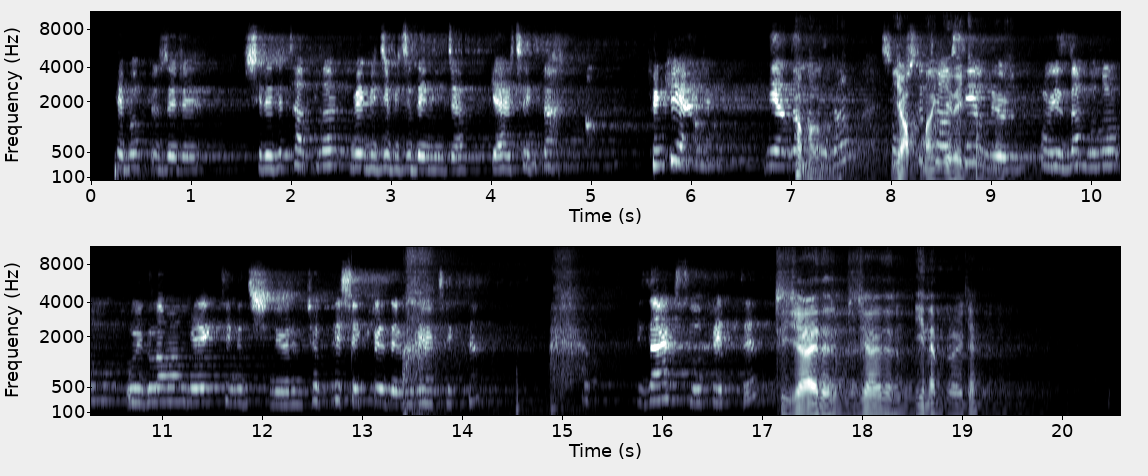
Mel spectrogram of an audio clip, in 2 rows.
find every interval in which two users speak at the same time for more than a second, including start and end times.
8.0-9.2

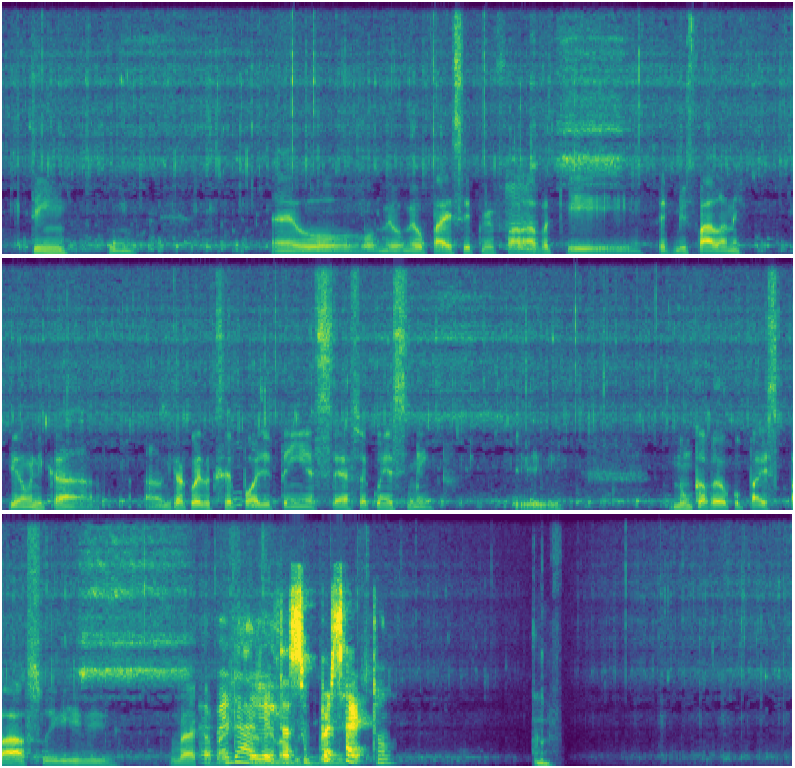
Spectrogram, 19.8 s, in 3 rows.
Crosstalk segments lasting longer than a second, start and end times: 14.9-16.1

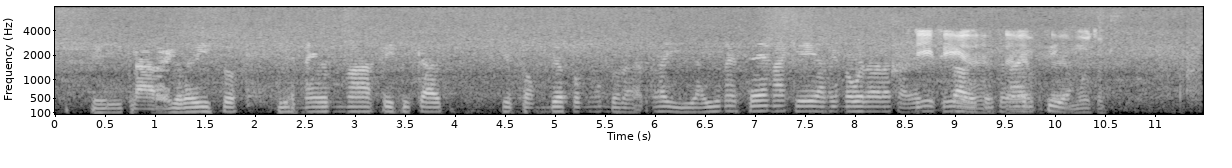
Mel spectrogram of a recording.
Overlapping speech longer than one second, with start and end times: 8.6-10.2

